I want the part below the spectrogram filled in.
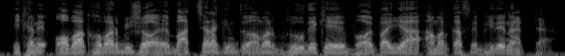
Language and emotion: Bengali, neutral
